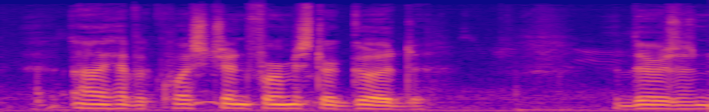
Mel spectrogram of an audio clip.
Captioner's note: speaking French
